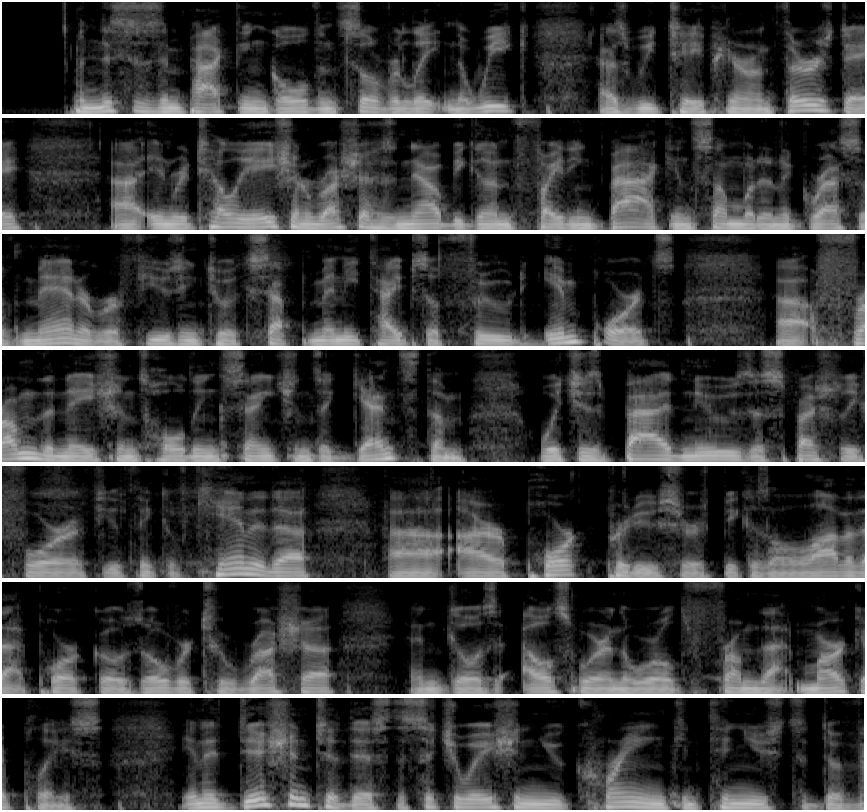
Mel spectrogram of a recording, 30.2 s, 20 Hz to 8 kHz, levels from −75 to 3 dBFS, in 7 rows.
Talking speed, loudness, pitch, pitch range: 185 wpm, -25 LUFS, 95 Hz, 85-100 Hz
